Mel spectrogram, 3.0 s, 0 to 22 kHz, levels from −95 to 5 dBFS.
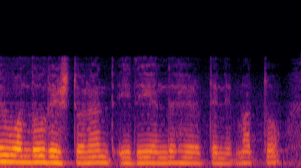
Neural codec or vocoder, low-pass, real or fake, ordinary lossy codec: codec, 16 kHz, 0.4 kbps, LongCat-Audio-Codec; 5.4 kHz; fake; none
